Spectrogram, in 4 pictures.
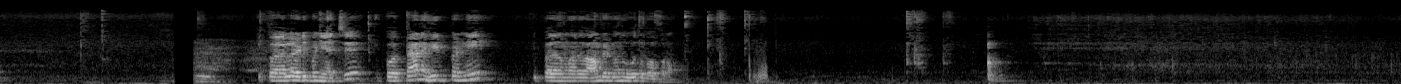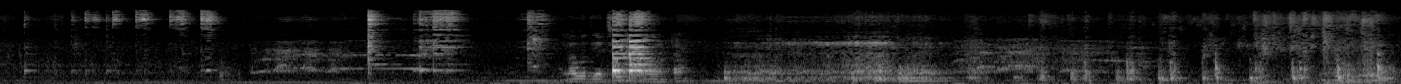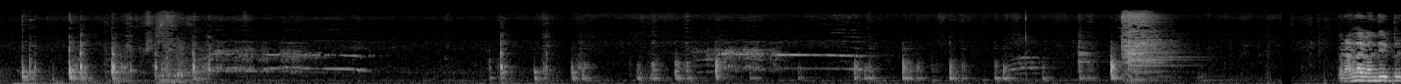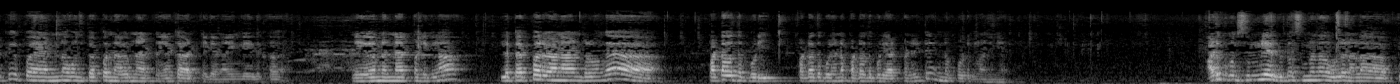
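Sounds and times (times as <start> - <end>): rooster crowing: 0.0 - 0.7, 2.0 - 3.0, 16.5 - 18.6, 22.8 - 25.7, 29.9 - 32.0, 34.8 - 36.9, 44.9 - 46.0
batter sizzling on hot pan: 9.0 - 16.3, 40.8 - 56.0
metal spatula scraping on iron pan: 14.2 - 16.4, 17.5 - 30.7, 38.8 - 40.2.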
